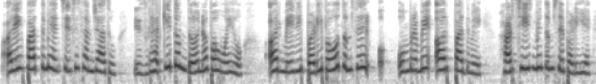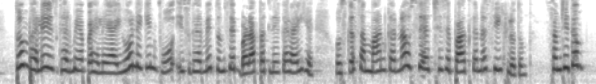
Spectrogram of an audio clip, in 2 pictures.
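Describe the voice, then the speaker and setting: A woman's voice: extremely high pitch, dry recording, studio quality. A woman voicing a stern older mother-in-law and grandmother in a cartoon comedy, scolding and lecturing. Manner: scolding, then lecturing in a slow preachy way.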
